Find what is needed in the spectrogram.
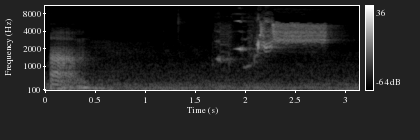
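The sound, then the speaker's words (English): A human voice imitates a red-winged blackbird, a salt-marsh bird, with a brief spoken bit first, then a short sharp note and a sustained high, buzzy trill. “could you recreate a bird sound for me from a salt marsh? Sure. This is the call of a red-winged blackbird.”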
